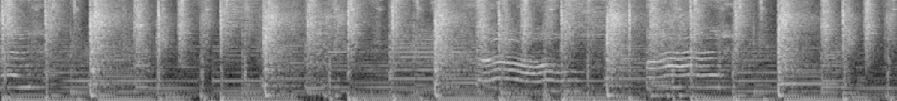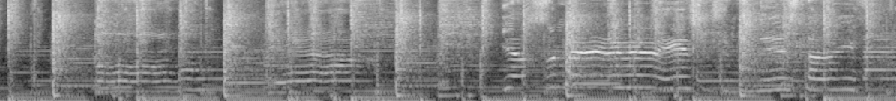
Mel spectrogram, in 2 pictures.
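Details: Loud upbeat pop music with a driving beat and melodic lines fills the whole stretch, with no animal sound heard.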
